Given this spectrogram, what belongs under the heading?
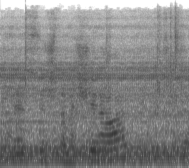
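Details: Steady mechanical hum and hiss from a nebulizer machine running during paediatric sputum induction for TB diagnosis in an outpatient clinic.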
